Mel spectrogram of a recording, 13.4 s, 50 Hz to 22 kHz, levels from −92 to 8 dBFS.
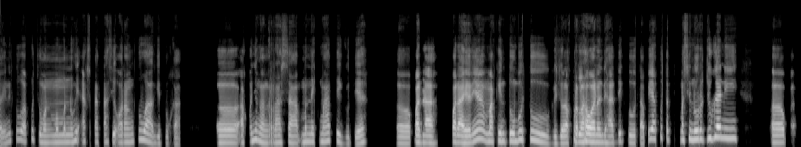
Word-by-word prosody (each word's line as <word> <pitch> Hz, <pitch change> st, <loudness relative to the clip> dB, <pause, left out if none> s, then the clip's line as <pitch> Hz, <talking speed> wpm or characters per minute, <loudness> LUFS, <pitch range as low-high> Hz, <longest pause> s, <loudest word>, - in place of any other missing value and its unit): Ini 155 Hz, -, -9 dB
tuh 210 Hz, -2 st, -5 dB
aku 215 Hz, -, -9 dB
cuma 155 Hz, -6 st, -5 dB
memenuhi 155 Hz, +3 st, -3 dB
ekspektasi 160 Hz, -1 st, -9 dB
orang 155 Hz, +2 st, -5 dB
tua 190 Hz, -6 st, -1 dB
gitu, 135 Hz, 0 st, -13 dB
Kak, -, -, -14 dB, 0.6 s
eee, 145 Hz, 0 st, +2 dB
akunya 175 Hz, +7 st, -4 dB
enggak 150 Hz, -4 st, -2 dB
ngerasa 150 Hz, -1 st, -3 dB
menikmati 165 Hz, +1 st, -4 dB
gitt 130 Hz, 0 st, -14 dB
ya, 135 Hz, +3 st, 0 dB, 0.6 s
eee, 135 Hz, -1 st, +1 dB
pada 145 Hz, -2 st, +3 dB, 0.3 s
pada 155 Hz, -3 st, +6 dB
akhirnya 165 Hz, +11 st, +4 dB
makin 175 Hz, -2 st, 0 dB
tumbuh 180 Hz, +4 st, +1 dB
tuh 180 Hz, -8 st, 0 dB
gejolak 140 Hz, +1 st, +1 dB
perlawanan 160 Hz, -1 st, +7 dB
di 150 Hz, -, -2 dB
hatiku, 145 Hz, +1 st, -4 dB
tapi 215 Hz, +12 st, -1 dB
aku 245 Hz, +3 st, -14 dB
tetap 210 Hz, 0 st, -7 dB
masih 200 Hz, +1 st, -2 dB
nurut 210 Hz, +1 st, +4 dB
juga 235 Hz, +5 st, +6 dB
nih, 235 Hz, -1 st, 0 dB, 0.6 s
eee, 150 Hz, 0 st, +3 dB
apa -, -, -20 dB
160 Hz, 165 wpm, -22 LUFS, 150-190 Hz, 0.6 s, perlawanan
